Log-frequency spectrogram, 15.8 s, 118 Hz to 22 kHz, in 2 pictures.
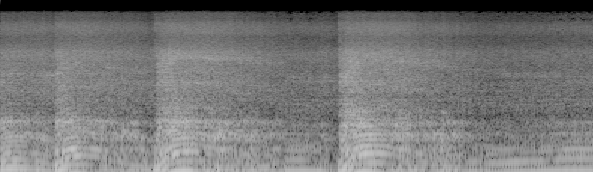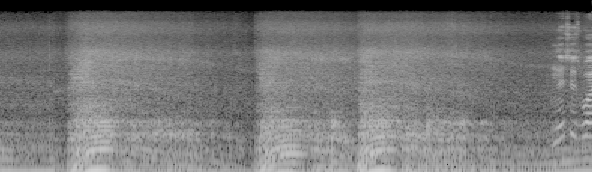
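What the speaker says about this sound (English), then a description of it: "I got some of the rev now" A Mitsubishi 3000GT VR4 engine running on an AEM standalone ECU revs repeatedly in loud, close bursts that rise and fall over a rough idle, with talk heard between some of the revs.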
